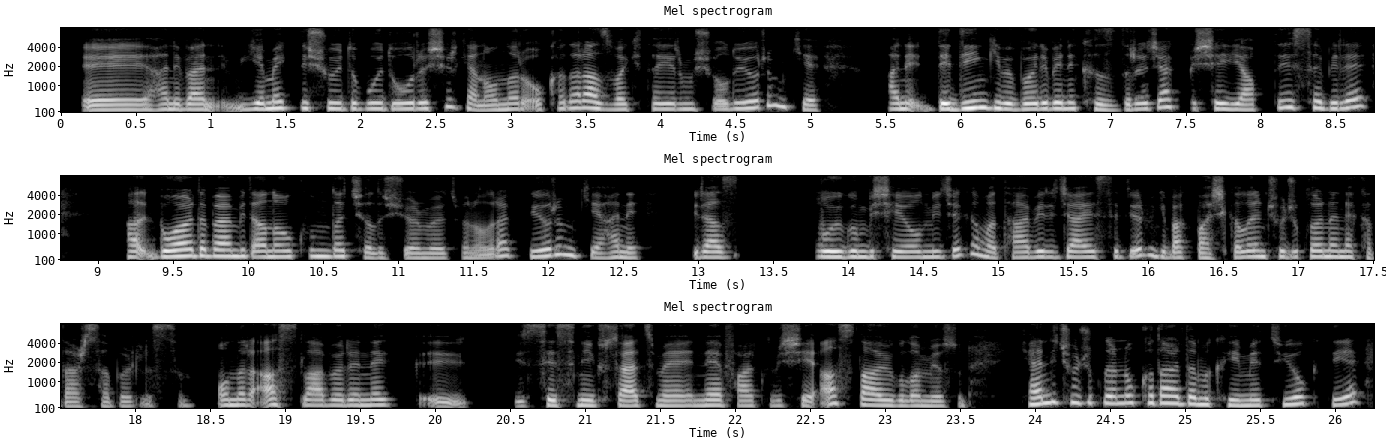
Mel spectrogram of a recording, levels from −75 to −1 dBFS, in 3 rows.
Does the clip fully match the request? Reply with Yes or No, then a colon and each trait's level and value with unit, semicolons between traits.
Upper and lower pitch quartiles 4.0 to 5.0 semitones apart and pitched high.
No: average, 3.4 semitones; high, 195 Hz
